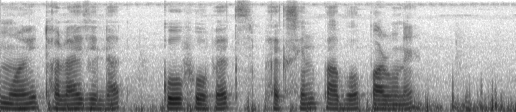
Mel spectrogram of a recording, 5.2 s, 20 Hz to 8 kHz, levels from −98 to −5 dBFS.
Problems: none marked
